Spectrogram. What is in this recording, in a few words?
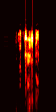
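Police Northwest District Tac, radio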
